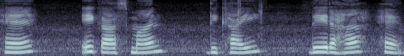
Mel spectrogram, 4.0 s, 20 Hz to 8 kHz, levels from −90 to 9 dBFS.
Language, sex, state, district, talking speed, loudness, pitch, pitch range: Hindi, female, Himachal Pradesh, Shimla, 105 wpm, -16 LUFS, 240 Hz, 230-255 Hz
